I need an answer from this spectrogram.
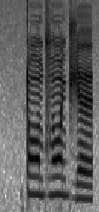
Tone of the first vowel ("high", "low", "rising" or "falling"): high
